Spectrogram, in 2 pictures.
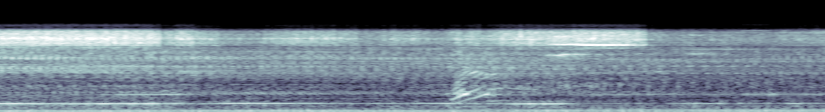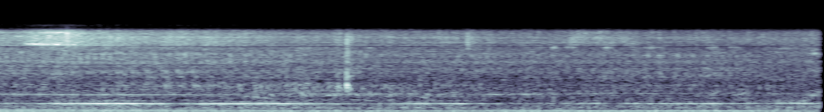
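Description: XGMA skid steer loader's diesel engine running steadily as the loader drives and turns, with a steady tone over it that swells and fades.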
